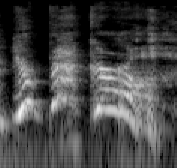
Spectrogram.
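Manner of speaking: high booming announcement; coach's delighted shout. Retold or imitated. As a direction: proclaim it like a coach. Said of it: "he looks at me and goes".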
